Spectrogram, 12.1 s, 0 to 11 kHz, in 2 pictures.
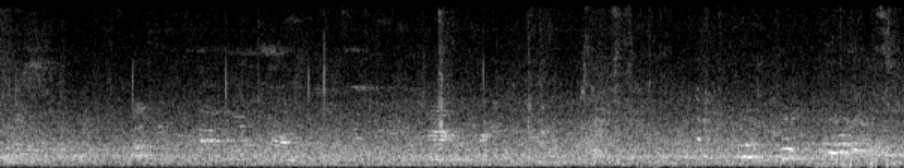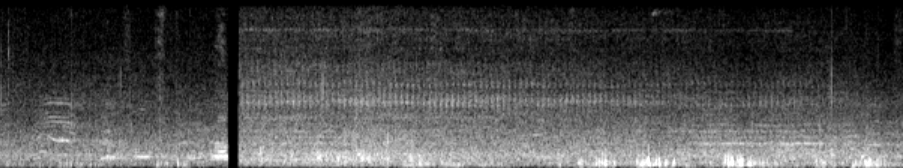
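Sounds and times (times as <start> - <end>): passers-by talking: 0.0 - 12.0
traffic hum: 0.0 - 12.0.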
